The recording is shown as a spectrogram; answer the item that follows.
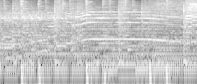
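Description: Live rock band playing: electric guitar over drums and bass with a steady beat. About halfway through, a held guitar note bends upward and rings on.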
